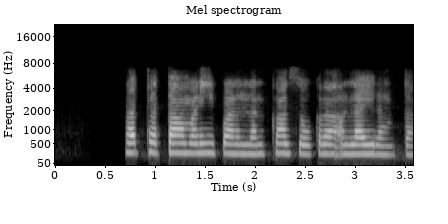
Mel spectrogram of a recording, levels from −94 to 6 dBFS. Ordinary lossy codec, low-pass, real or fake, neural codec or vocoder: Opus, 32 kbps; 7.2 kHz; fake; codec, 32 kHz, 1.9 kbps, SNAC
